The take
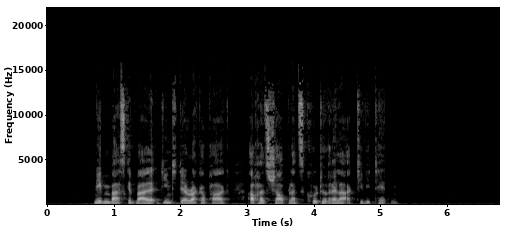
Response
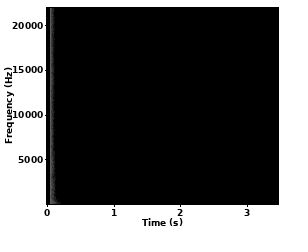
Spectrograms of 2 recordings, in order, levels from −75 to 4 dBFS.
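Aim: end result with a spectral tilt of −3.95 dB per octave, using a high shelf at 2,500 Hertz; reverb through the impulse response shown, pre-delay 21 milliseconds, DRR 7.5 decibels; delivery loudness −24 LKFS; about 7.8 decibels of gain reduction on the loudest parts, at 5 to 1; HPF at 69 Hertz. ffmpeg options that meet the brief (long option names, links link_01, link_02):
-filter_complex "[0:a]highpass=69,highshelf=frequency=2500:gain=5,acompressor=threshold=-26dB:ratio=5,asplit=2[link_01][link_02];[1:a]atrim=start_sample=2205,adelay=21[link_03];[link_02][link_03]afir=irnorm=-1:irlink=0,volume=-10dB[link_04];[link_01][link_04]amix=inputs=2:normalize=0,volume=7dB"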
